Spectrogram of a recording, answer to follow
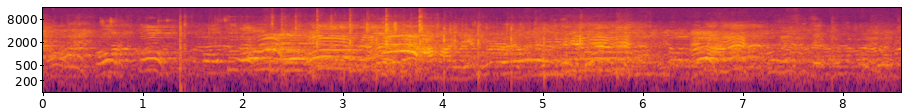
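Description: Several men's voices shouting and calling out over one another, loudest from about two to four seconds in, as a goal is scored in a seven-a-side football match. A single thud of a football being struck comes about a second in.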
